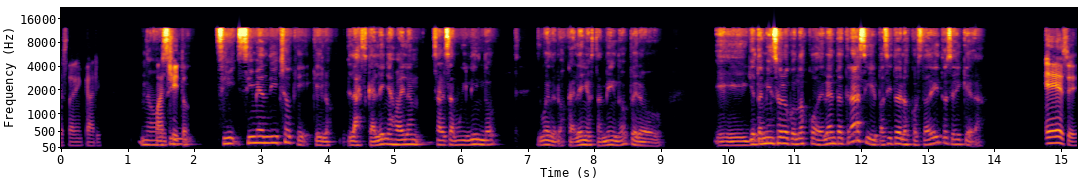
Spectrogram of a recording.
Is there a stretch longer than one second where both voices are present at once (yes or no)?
no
